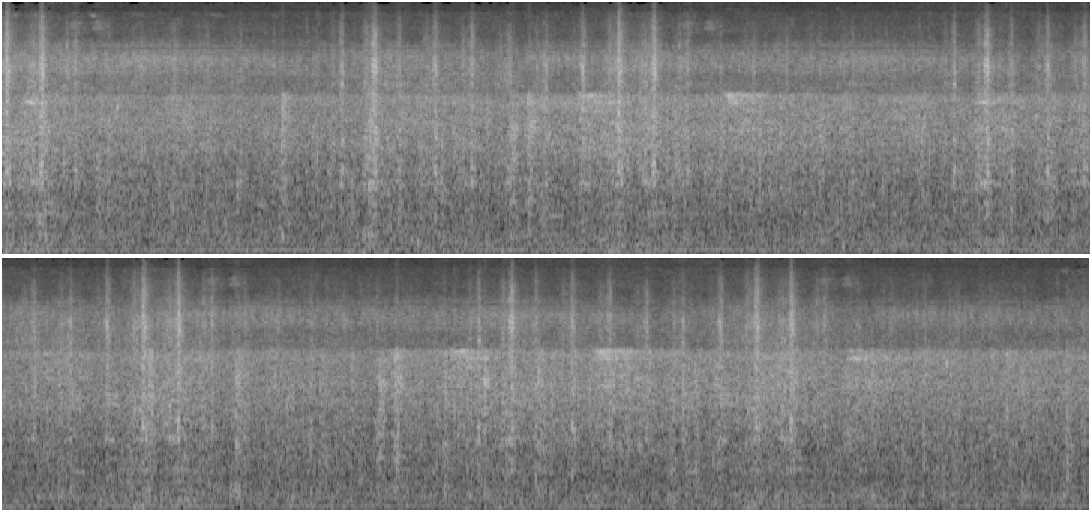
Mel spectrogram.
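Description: A diesel locomotive engine roars close by.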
